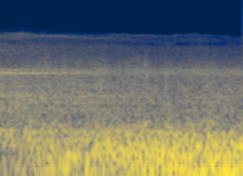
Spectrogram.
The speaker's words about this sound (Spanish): el moderno pájaro de acero se lanza a través de la pista con toda la potencia. Vertiginosamente devora el asfalto, levanta la nariz y poco a poco despega de la pista.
